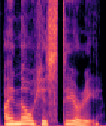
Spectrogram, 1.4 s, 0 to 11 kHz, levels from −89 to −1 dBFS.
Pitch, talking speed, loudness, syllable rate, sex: 235 Hz, 170 wpm, -16 LUFS, 3.9 syllables/s, female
